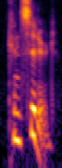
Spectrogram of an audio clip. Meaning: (verb) simple past and past participle of consider; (adjective) Having been carefully thought out; maturely reflected upon
- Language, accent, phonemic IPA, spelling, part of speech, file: English, US, /kənˈsɪdɚd/, considered, verb / adjective, En-us-considered.ogg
